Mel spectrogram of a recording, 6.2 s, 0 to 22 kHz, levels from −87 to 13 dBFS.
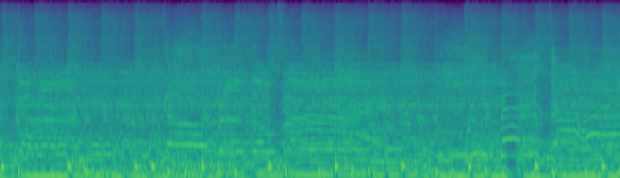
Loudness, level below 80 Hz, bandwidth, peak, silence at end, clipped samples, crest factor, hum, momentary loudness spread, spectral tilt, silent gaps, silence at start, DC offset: -17 LUFS; -24 dBFS; over 20 kHz; -2 dBFS; 0 s; under 0.1%; 14 dB; none; 2 LU; -4 dB/octave; none; 0 s; under 0.1%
